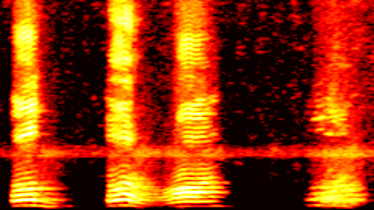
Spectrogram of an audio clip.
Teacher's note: Huruf thnya tidak keluar nafas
